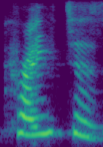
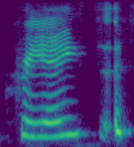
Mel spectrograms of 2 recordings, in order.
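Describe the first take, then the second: First: The word is squeezed to sound like craters. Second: The word is said in full as creators. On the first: The speaker calls it wrong. "She keeps saying creators" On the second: The speaker calls it right. "instead of creators"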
